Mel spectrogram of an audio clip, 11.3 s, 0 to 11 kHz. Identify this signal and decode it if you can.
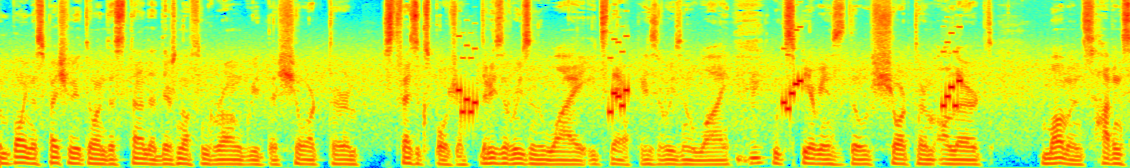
Five-tone selective call (EEA), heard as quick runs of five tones, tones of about 40 ms, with speech in English. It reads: 81514 17638 42700 36933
